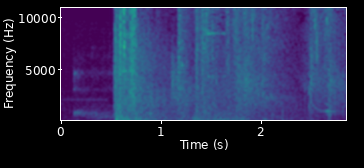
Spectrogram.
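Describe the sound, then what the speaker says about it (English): Gunfire in the video game Fortnite: a quiet lead-in, then a sudden loud burst of shots that trails off into rumbling echoes and scattered impacts. "Nice shot, Jen."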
